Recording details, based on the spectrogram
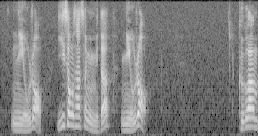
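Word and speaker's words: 牛肉: 앞에 자음이 붙게 되면 이 여우가 단독으로 쓸 때는 여 이렇게 쓰이다가 앞에 성모가 붙게 자음이 붙게 되면은 약화됩니다.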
